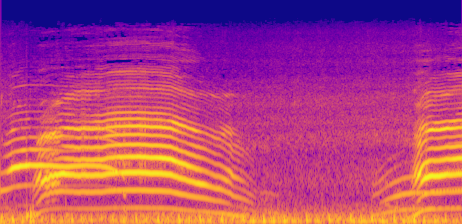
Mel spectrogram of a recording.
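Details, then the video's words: Two domestic cats, brothers said to fight every day, yowling during a fight: a long wavering harmonic wail of about two seconds, then a second rising yowl beginning near the end. "Cats Fighting and Meowing"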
